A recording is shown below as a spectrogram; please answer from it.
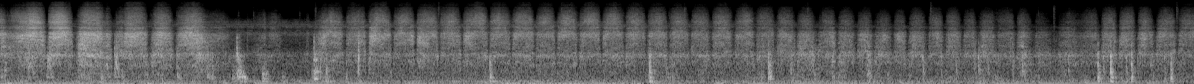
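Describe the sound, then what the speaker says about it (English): Continuous close abrasive sanding of a KBD SRT front bumper for a Dodge Charger, prepped for custom paint, with steady rhythmic strokes and brief pauses, loud and alone without talk. "I gotta make sure I get every area, every crevice, everywhere fully sanded so the paint will stick."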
